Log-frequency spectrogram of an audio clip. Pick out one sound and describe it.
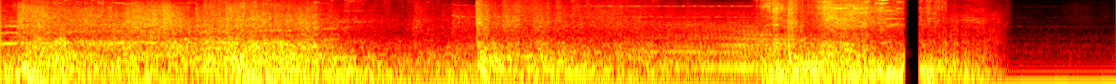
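A sports car engine roars loudly.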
